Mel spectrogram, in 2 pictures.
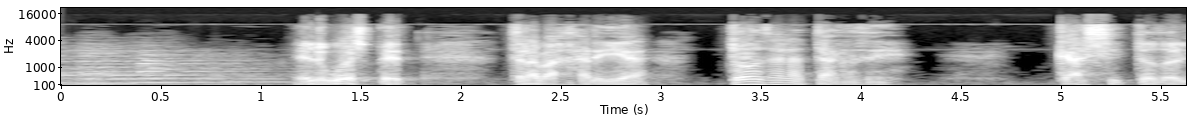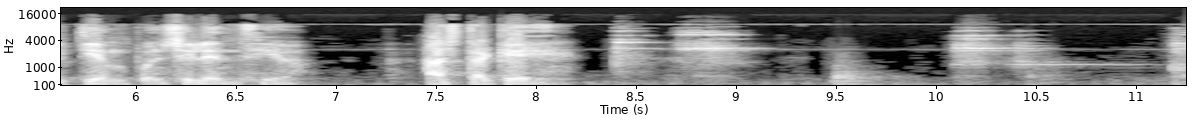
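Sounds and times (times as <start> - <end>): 
speech: 1.2 - 4.3, 5.0 - 9.7
glass bottles clinking together: 8.3 - 11.2.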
